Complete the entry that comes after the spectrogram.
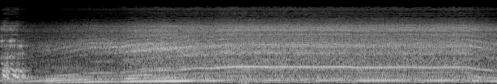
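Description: Small off-road 4x4's engine revving hard under load as it climbs a muddy rutted slope. The revs jump up suddenly at the start and climb over the first second or so, hold high and steady, then drop away near the end.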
